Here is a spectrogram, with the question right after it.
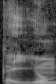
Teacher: हैं कयूम तो कय ल है स्टिक वाला काफ नहीं है बारीक काफ नहीं है यह मोटा काफ है और इसको हम मोटा पढ़ेंगे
